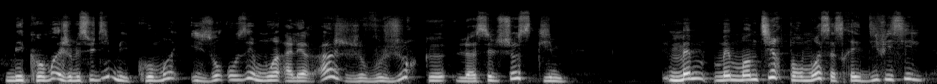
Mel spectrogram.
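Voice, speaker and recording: A young man from Chad calling in to tell his own story, halting, repeating words and often swearing it's true. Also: sits high, big pitch swings, dark tone. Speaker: caller. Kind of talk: phoned-in personal testimony.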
